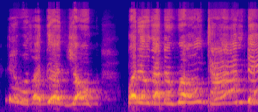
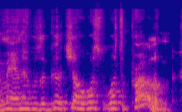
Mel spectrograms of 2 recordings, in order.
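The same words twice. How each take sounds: First: Put-on very high, loud crying-kid wail; bawling daughter. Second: Higher and softer, puzzled appeal; coaxing dad. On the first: Daughter busts out at dad over the prank, mock bawling. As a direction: imitate a child bursting into sobs at dad. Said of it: "Then she busts out". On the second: Retold or imitated. Dad coaxes upset daughter after the prank, soft and puzzled. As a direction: imitate a dad gently asking what's wrong.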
